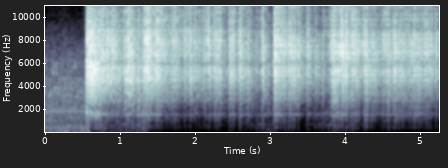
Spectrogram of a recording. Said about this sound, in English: so we'll do a little weld here.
